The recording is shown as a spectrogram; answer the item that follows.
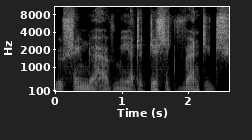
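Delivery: put-on deep statesman voice, British. Repeating the quote as Churchill might say it: deep Churchill voice. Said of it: "I can hear the deep".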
